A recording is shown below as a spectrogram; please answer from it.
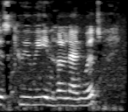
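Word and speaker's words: Chewiwi: It is written C-H-E-W-I-W-I, but it's pronounced as Quivi in her language. E. Ashwar's pen name is E. Ashwar, but her actual name was Louis Abatha Quivi.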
